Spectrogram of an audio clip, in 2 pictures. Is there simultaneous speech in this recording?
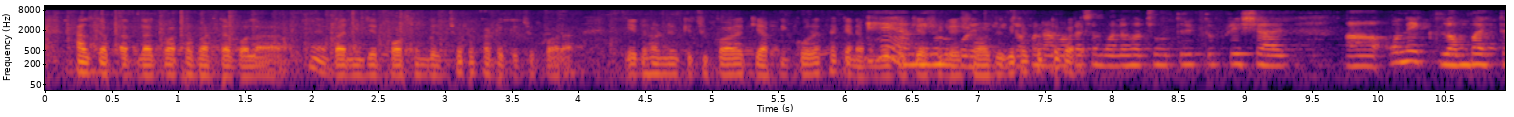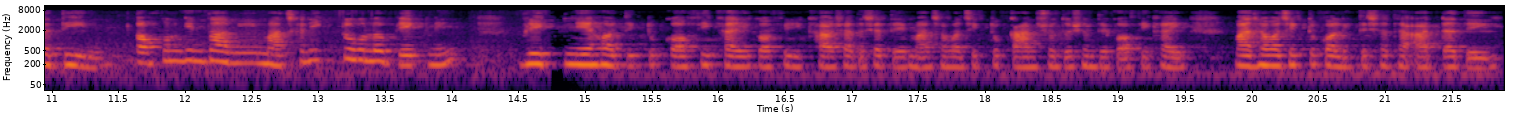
Yes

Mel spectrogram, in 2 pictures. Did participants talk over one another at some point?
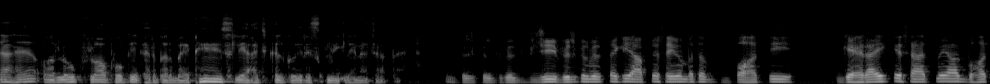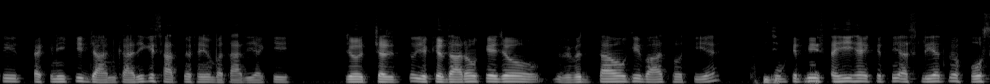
No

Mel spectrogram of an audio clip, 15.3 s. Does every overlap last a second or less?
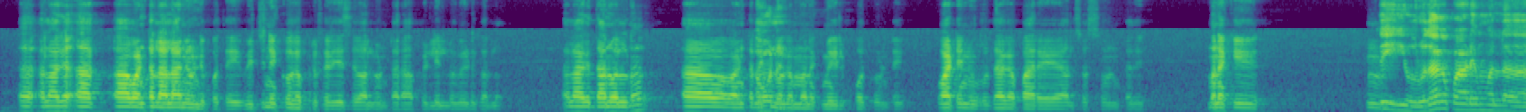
Yes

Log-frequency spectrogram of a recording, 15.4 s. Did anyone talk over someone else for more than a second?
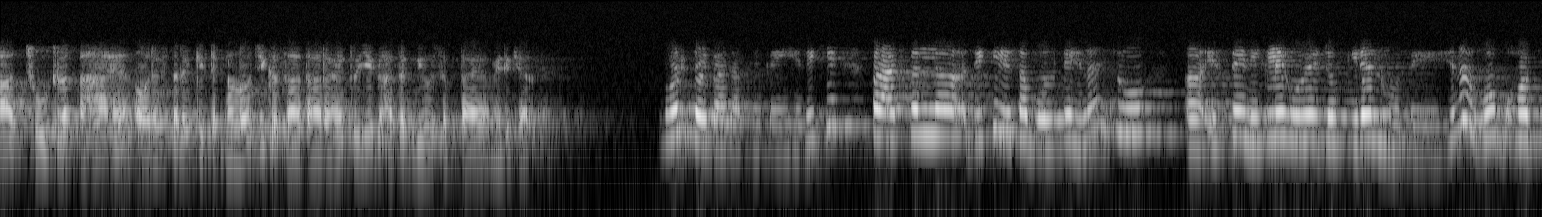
No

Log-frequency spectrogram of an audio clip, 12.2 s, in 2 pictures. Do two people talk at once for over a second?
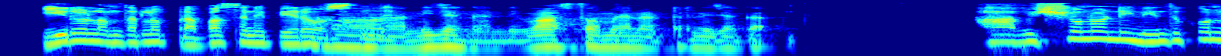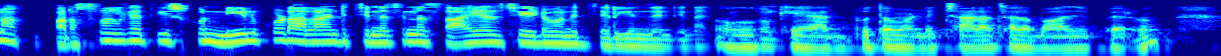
No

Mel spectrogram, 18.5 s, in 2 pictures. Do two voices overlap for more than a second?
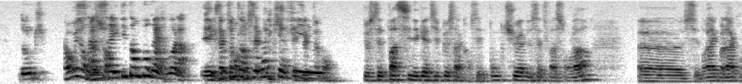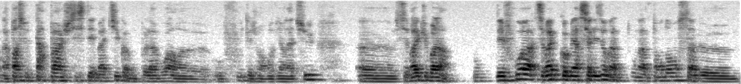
Yes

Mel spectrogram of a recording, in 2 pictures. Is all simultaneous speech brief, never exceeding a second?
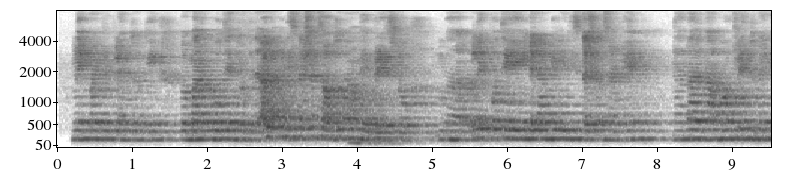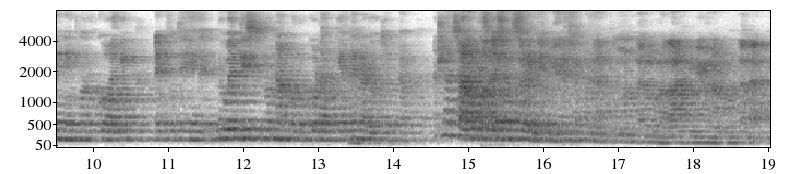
No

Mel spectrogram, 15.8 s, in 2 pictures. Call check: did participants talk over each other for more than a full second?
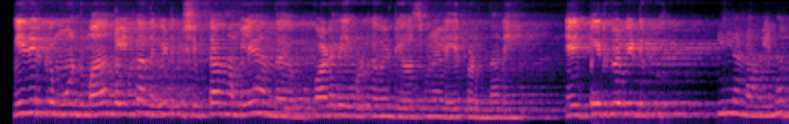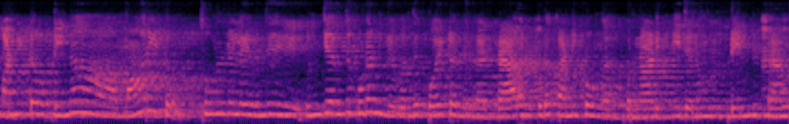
No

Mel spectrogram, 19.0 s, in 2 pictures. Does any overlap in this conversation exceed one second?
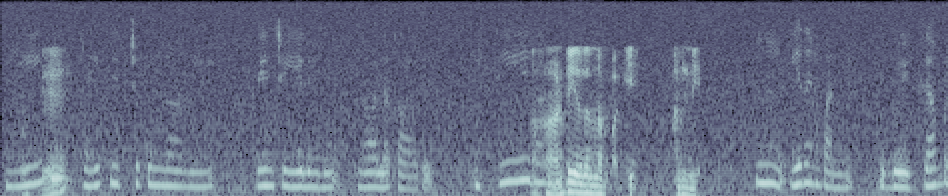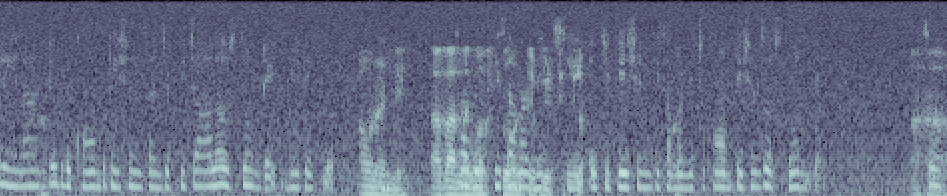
Yes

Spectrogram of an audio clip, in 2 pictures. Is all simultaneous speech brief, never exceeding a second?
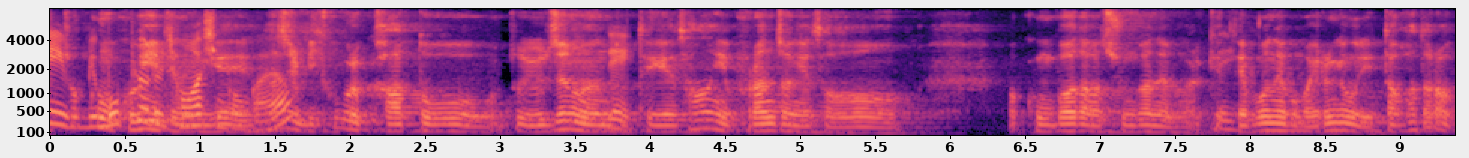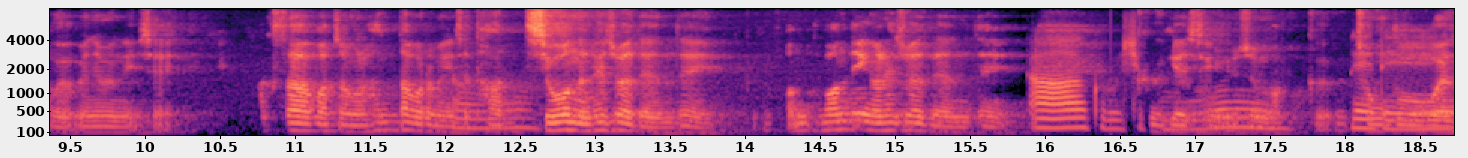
No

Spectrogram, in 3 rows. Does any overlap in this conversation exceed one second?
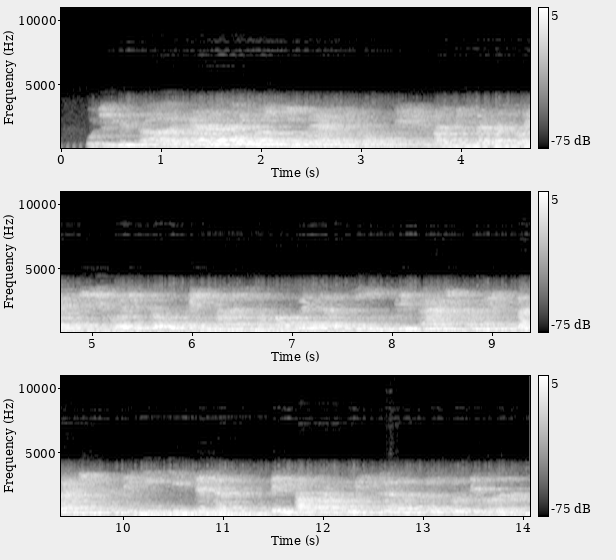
Yes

